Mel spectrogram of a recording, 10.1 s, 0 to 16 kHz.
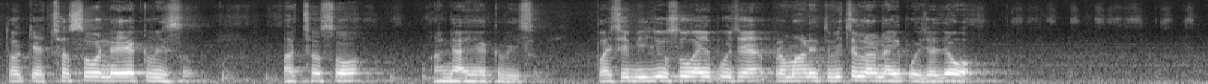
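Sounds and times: marker squeaking on whiteboard: 1.7s - 3.7s, 8.4s - 10.0s.

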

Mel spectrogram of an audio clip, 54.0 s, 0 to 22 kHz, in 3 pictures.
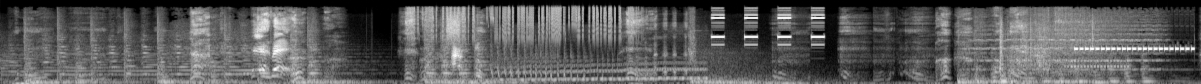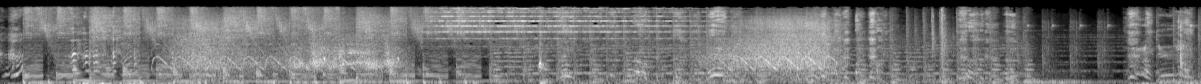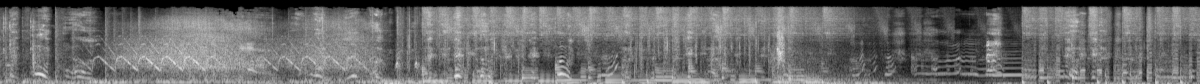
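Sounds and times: high electronic alarm beeps: 7.0s - 9.4s, 10.7s - 12.4s, 16.0s - 18.0s
police siren wailing: 20.4s - 24.0s, 28.5s - 30.5s, 37.3s - 42.0s.

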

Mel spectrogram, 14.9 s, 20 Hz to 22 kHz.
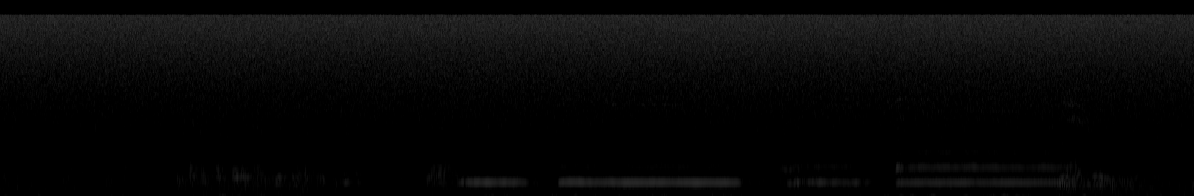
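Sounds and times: person holding a steady vowel: 5.3s - 14.4s.

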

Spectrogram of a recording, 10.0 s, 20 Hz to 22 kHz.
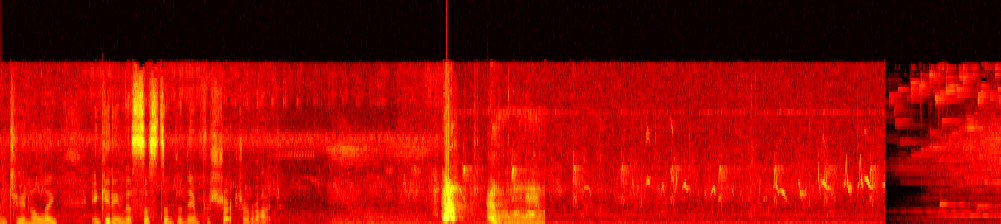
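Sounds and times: outdoor background noise: 0.0s - 8.9s
small birds chirping: 0.2s - 8.9s.

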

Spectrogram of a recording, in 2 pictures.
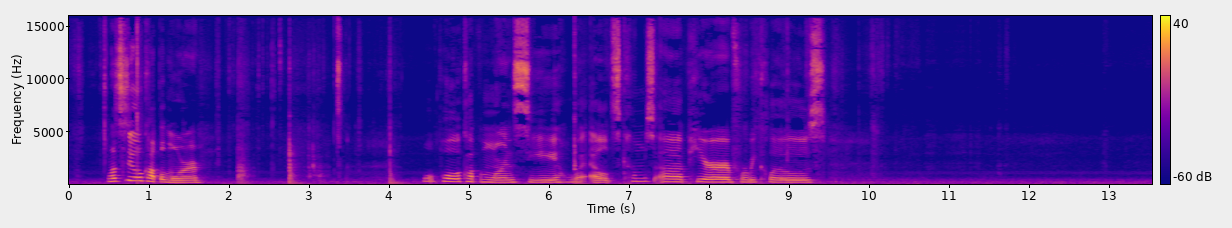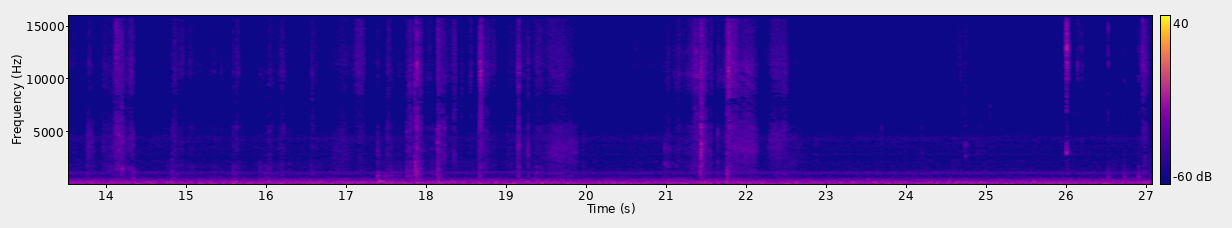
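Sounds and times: cards rustling and clicking: 13.8s - 16.8s, 17.4s - 19.6s, 21.0s - 22.2s.

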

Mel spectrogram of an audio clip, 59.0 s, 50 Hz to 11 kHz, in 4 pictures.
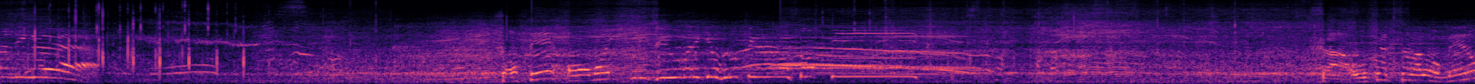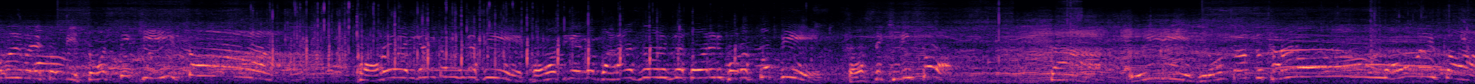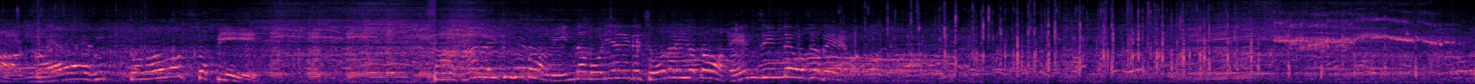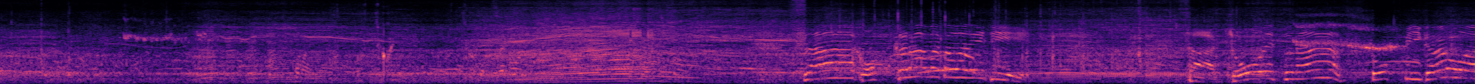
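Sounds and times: tyre squeal: 1.4s - 3.0s, 42.1s - 44.2s, 45.4s - 48.3s, 57.1s - 58.7s
motorcycle engine revving: 2.8s - 37.9s, 40.0s - 59.0s.

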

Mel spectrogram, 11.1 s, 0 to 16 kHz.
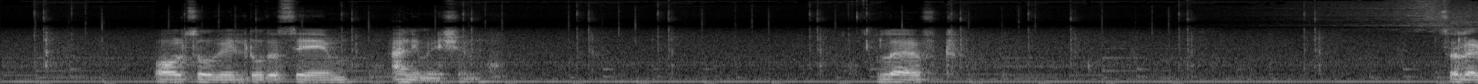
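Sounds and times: low electrical hum and hiss: 0.0s - 11.0s
computer mouse clicking: 4.3s - 5.2s, 6.0s - 8.2s, 8.8s - 9.1s, 9.7s - 10.0s.

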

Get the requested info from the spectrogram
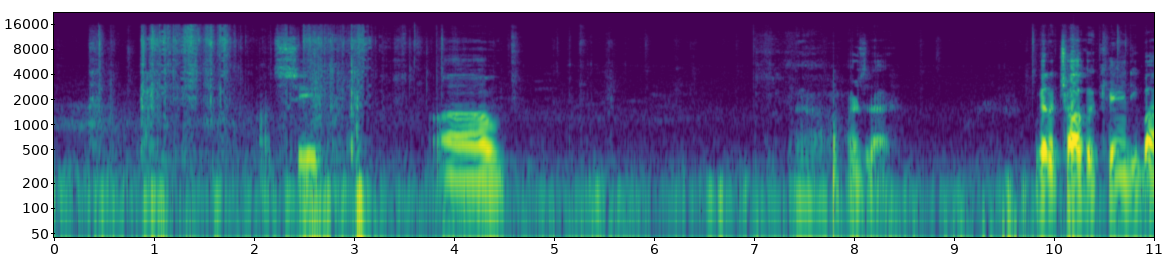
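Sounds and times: plastic wrappers crinkling: 0.4s - 6.1s.

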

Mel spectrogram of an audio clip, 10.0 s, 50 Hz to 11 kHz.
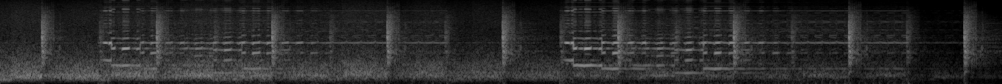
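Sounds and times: hazy noise layer: 0.0s - 10.0s.

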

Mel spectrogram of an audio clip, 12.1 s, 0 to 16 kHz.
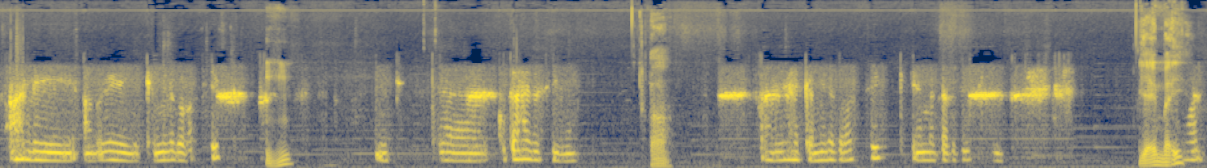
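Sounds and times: woman speaking over telephone: 3.8s - 5.8s.

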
